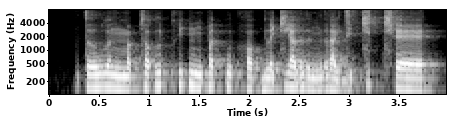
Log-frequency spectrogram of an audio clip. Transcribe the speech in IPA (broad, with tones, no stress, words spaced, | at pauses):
tɤː˦˥wlo˧n ma˨˩p̚sɔ˥˩ʔ lɯ˦˥k̚pʰi˦˥t̚ mɯ˦˥ŋpa˥˩t̚ pu˦˥ʔhɔː˨˩k̚jɯ˨˩a̯ t͡ɕi˧a̯ rɯ˩˦ŋra˨˩jdi˦˥ʔt͡ɕi˥˩t̚ t͡ɕʰɛː˧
